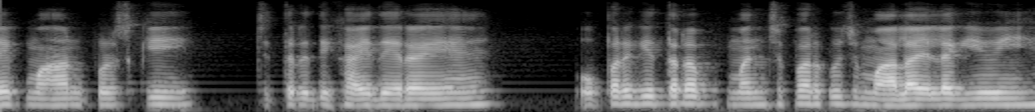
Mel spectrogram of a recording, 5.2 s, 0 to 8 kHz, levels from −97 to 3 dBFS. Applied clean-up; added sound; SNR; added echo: neural mask model RNNoise.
